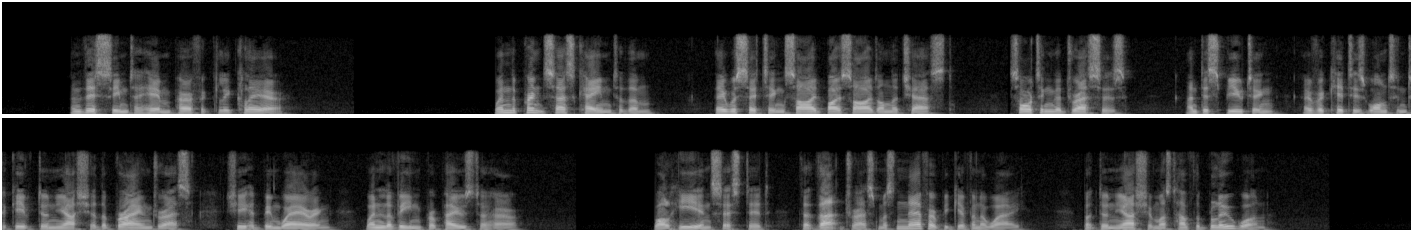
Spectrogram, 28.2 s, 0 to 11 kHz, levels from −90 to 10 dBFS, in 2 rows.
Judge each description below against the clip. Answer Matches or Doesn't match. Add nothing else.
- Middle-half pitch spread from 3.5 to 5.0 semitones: Matches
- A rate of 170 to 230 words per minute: Doesn't match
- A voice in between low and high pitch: Doesn't match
